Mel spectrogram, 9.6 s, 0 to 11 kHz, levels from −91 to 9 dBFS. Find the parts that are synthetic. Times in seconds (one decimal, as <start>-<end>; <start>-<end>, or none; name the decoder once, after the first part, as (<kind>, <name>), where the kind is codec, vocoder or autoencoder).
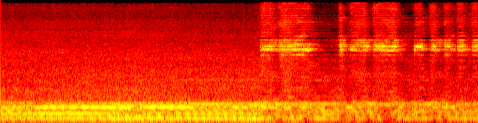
5.2-9.1 (codec, DAC)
